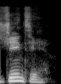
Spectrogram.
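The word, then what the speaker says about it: Jeanty: how to say his name Genty so it's Jey Jey yeah that's like that's one where like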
